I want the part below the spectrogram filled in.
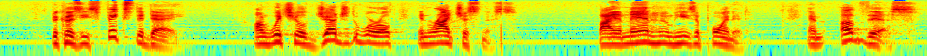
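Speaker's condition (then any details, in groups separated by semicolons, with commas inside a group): No condition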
